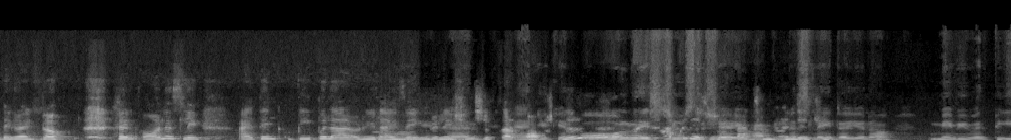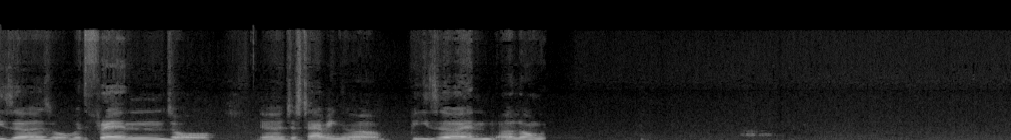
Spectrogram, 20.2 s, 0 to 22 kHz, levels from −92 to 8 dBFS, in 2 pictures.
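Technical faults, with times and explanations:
0.97, 3.79 to 3.97, 6.73 and 13.31 to 13.41 s, lost packet rebuilt from error correction: the speech never gaps but briefly turns rough and noisy. Each time the decoder played a low-bitrate copy carried in the next packet. The rebuilt stretches last 20, 100, 20 and 60 ms, which fits one, five, one and three lost packets.
4.73 to 8.25 s, speech suppressed in double talk: the speech repeatedly dips or thins at 4.73 to 5.05 s (about 15 dB), 5.43 to 5.64 s (about 20 dB), 5.90 to 5.95 s (about 10 dB), 6.31 to 7.92 s (about 15 dB, for roughly a second in pieces) and 8.14 to 8.25 s (about 5 dB). This is likely an echo canceller ducking both talkers while they overlapped.
8.98 to 9.21 s, echo leak: a very faint delayed copy of the speech trails it by 218 ms, roughly 40 dB below the direct sound. This is likely loudspeaker pickup at the far end that its echo canceller failed to remove completely.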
